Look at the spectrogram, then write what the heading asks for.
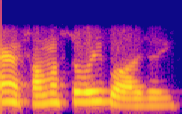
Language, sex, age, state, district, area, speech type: Bengali, male, 18-30, West Bengal, Purba Medinipur, rural, conversation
